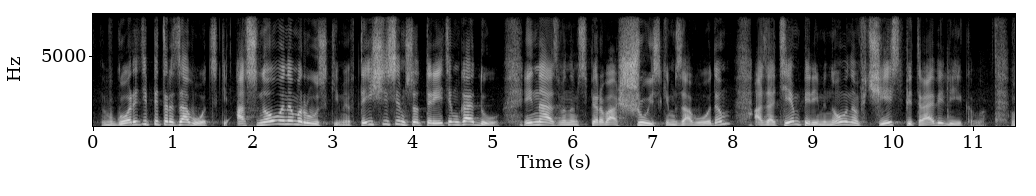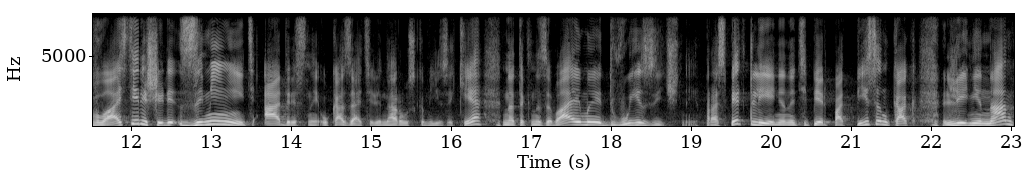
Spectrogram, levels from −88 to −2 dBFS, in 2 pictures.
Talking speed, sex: 100 wpm, male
